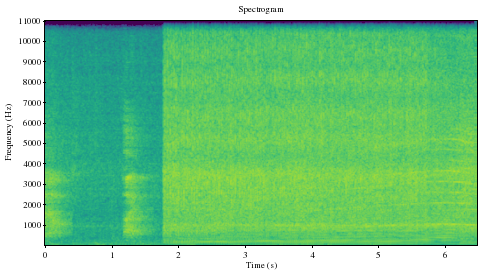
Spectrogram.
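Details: Stock 2024 Harley-Davidson Low Rider ST V-twin on a dyno base run before a stage 2 build: after some background noise it opens up with a loud, steady roar rising cleanly in pitch. Healthy; best stock run was 89 hp and 111 ft-lb.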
